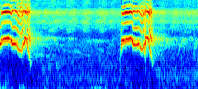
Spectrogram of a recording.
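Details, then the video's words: Parrot (parakeet) gives two harsh, rasping screeches, each about a third of a second long, roughly a second apart, with only faint background rumble between them. "Parrot Sounds , voice টিয়াপাখির ডাক"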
